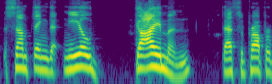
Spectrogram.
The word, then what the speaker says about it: Gaiman: And the proper Fantastic Four is not something that Neil Gaiman, that's the proper pronunciation, not Gaiman, Gaiman.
